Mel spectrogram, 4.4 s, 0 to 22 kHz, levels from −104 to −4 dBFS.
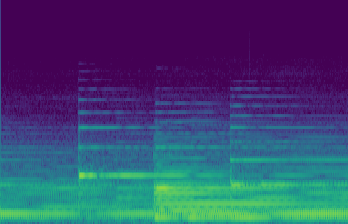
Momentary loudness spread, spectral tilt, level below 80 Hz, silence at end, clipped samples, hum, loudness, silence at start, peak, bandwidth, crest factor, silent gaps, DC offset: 9 LU; -12.5 dB/octave; -50 dBFS; 0 s; under 0.1%; none; -30 LUFS; 0 s; -14 dBFS; 3.9 kHz; 16 dB; none; under 0.1%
